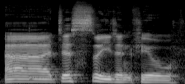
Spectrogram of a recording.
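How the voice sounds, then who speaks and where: A man's voice: medium pitch, slow pace, pushed and bright, slight background noise. A man hosting a podcast, chatting playfully over a dram and chuckling as he teases his guest. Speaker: podcast host. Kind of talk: relaxed conversation over drinks.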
